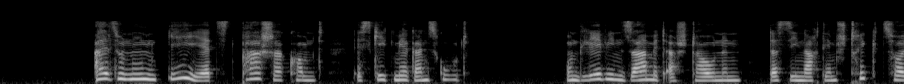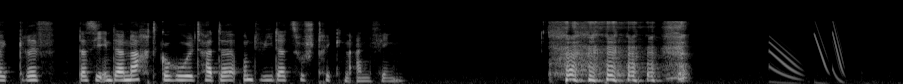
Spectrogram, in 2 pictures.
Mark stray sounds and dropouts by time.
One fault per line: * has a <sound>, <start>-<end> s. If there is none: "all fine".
* has a laugh, 14.4-16.0 s
* has a chirp, 16.7-17.5 s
